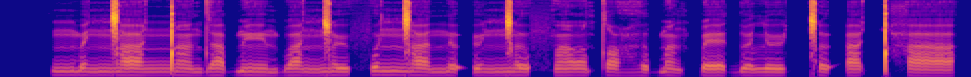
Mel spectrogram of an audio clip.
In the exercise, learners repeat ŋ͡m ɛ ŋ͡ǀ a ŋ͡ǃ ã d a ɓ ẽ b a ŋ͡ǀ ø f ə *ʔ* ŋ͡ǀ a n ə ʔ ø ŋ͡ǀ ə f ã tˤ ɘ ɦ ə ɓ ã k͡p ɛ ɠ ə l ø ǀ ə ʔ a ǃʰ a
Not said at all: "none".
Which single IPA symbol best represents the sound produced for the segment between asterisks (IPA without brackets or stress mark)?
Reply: none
